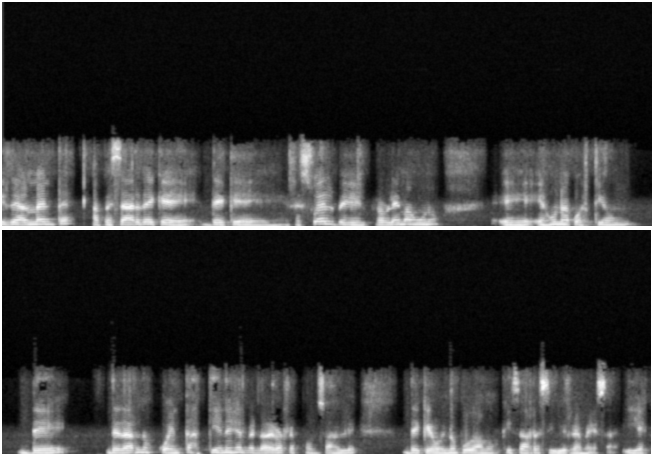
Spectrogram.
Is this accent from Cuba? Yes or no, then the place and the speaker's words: yes; Cuba; también soy cubana y también de cierta manera me afecta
